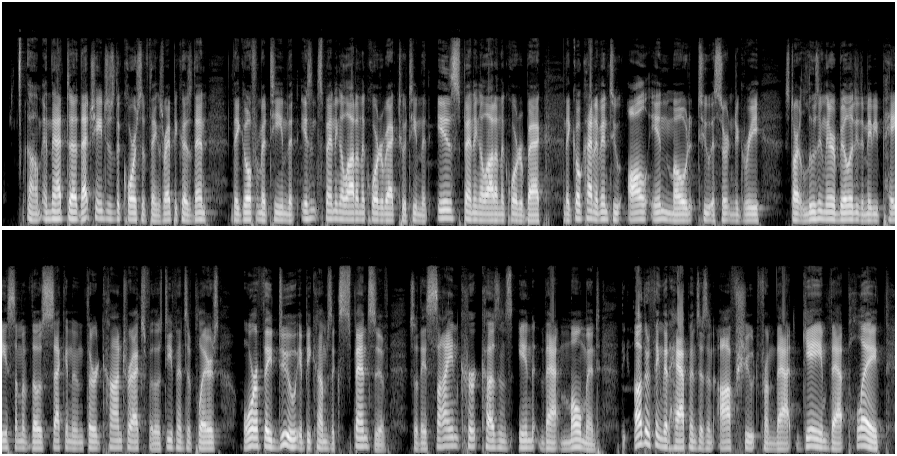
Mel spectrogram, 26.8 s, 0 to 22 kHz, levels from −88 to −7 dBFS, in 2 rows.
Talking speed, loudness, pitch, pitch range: 210 wpm, -20 LUFS, 120 Hz, 110-130 Hz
